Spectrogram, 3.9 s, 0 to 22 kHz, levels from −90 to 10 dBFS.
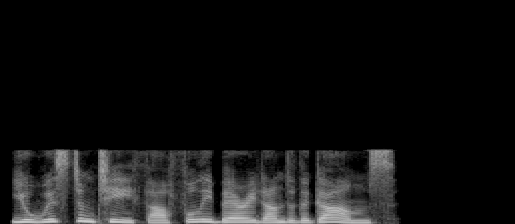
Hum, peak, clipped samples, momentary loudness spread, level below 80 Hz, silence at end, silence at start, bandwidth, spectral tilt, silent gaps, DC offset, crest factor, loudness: none; -4 dBFS; under 0.1%; 7 LU; -64 dBFS; 0.95 s; 0.1 s; 7.6 kHz; -5 dB/octave; none; under 0.1%; 14 dB; -18 LUFS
